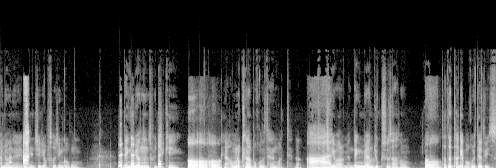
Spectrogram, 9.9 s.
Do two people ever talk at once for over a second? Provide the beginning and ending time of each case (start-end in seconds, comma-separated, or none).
none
